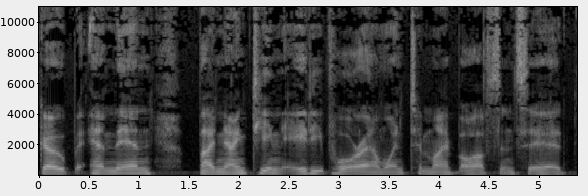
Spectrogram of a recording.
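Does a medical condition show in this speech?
Yes: spasmodic dysphonia; diagnosed Johns Hopkins after six years, basal ganglia, cords clamp uncontrollably, botulinum toxin cord injection; still able to talk on air, voice breaks persist, speaks slowly; speaks very slowly, one injection took voice completely two weeks, only whisper.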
